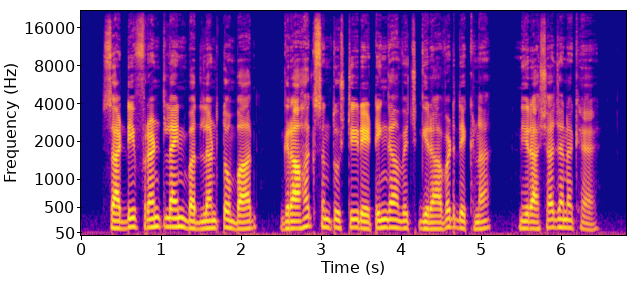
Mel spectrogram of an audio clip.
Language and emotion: Punjabi, sad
